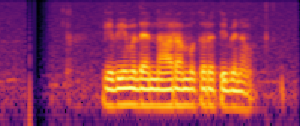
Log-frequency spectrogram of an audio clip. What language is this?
Sinhala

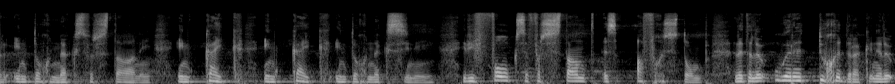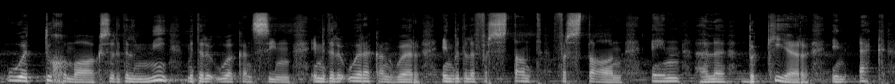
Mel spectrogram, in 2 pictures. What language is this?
Dutch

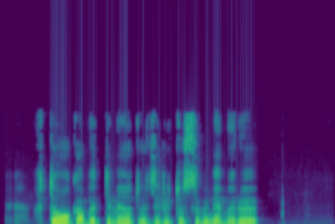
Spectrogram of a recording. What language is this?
Japanese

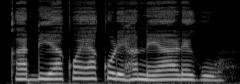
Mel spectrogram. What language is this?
Kikuyu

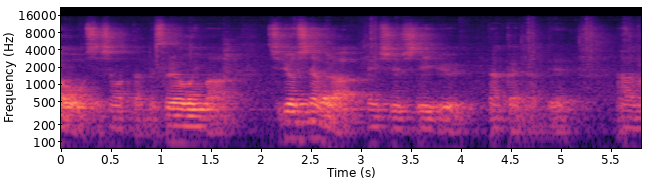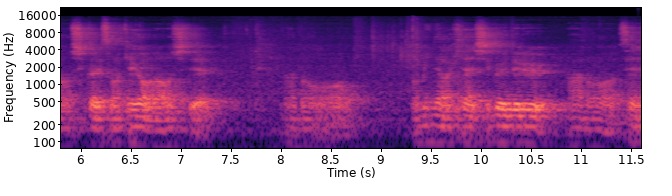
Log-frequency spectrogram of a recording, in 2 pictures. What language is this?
Japanese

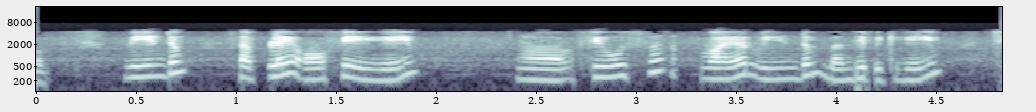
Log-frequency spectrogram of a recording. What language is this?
Malayalam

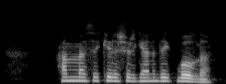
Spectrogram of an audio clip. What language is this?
Uzbek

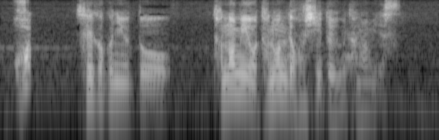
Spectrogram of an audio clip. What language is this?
Japanese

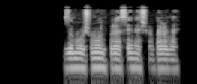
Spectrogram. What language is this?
Pashto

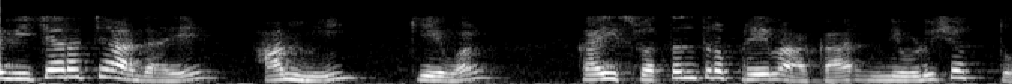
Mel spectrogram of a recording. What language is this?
Marathi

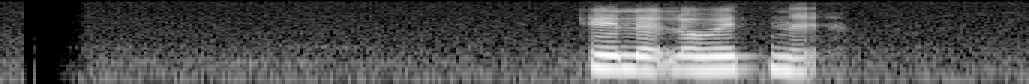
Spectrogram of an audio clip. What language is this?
Sinhala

